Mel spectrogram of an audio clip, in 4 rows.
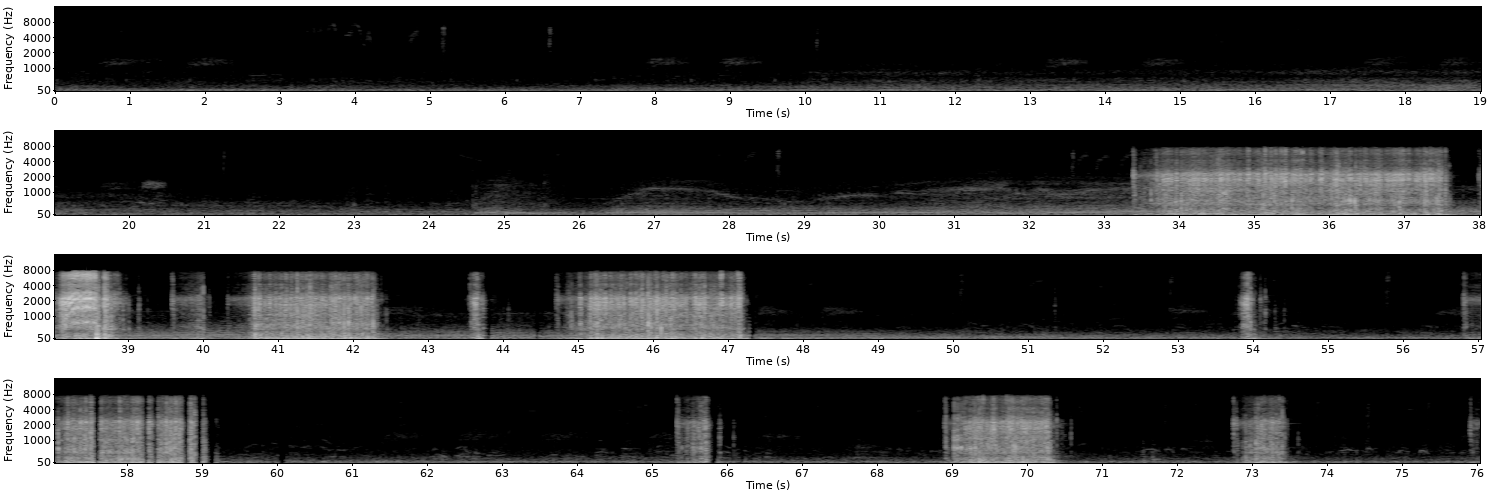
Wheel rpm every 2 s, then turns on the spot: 0, 0, 0, 0, 0, 0, 0, 0, 0, 0, 0, 0, 0, 0, 0, 0, 10, 40, 50, 40, 20, 20, 20, 30, 0, 0, 0, 0, 30, 20, 0, 0, 10, 0, 20, 10, 10, 0.
34-38 40-48 56-60 68-72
